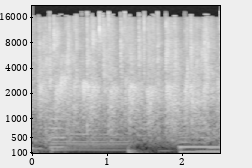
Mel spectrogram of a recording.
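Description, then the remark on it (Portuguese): A crowd at the start of the Hashtag Tem Que Respeitar project claps steadily and loudly for a couple of seconds, a dense wash of hand claps with a few sustained voices or cheers mixed in underneath. “Uma salva de palmas pra galera que tá aqui.”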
